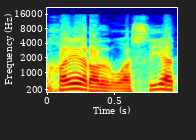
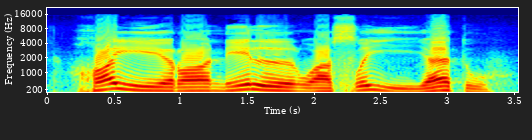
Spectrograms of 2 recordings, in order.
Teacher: sukun yang pertama dikasrohkan sehingga berubah menjadi khaironi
